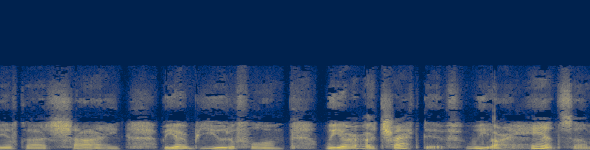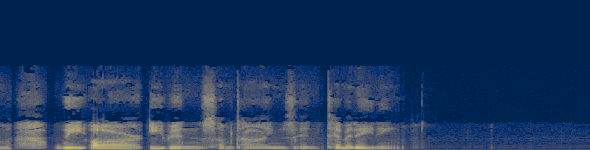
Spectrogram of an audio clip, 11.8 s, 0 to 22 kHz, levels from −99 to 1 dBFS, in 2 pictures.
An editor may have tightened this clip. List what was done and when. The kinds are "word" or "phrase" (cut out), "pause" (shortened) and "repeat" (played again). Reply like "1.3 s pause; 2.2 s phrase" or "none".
none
